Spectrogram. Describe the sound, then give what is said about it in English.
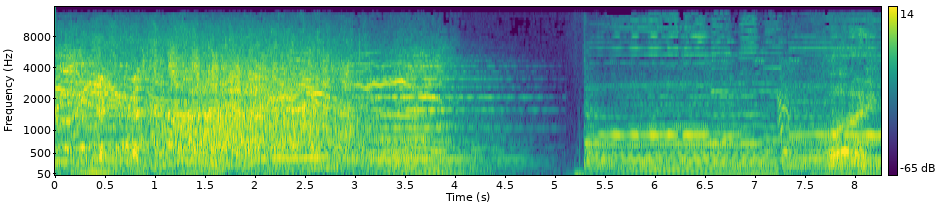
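A crowd of cats meows and yowls all at once, overlapping cries filling the space loudly and nearly nonstop, with a brief lull before the clamor swells again. “I don't want all these cats.”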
